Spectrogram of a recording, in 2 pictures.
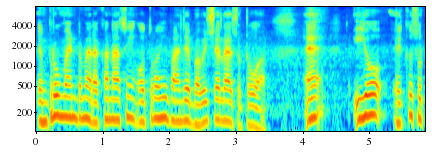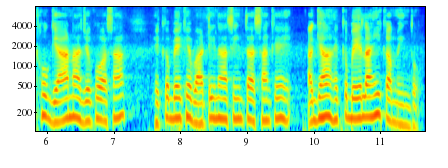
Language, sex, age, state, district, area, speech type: Sindhi, male, 30-45, Gujarat, Kutch, rural, spontaneous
